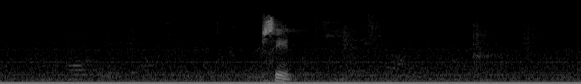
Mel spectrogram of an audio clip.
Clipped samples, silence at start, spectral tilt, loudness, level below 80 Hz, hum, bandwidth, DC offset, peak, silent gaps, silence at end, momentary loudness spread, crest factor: under 0.1%; 0 s; -3 dB/octave; -41 LUFS; -40 dBFS; none; 11.5 kHz; under 0.1%; -18 dBFS; none; 0 s; 11 LU; 22 dB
